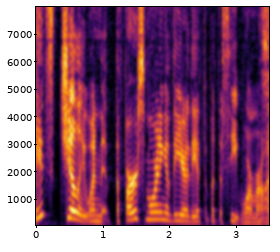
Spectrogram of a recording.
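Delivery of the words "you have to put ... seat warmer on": normal talking voice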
